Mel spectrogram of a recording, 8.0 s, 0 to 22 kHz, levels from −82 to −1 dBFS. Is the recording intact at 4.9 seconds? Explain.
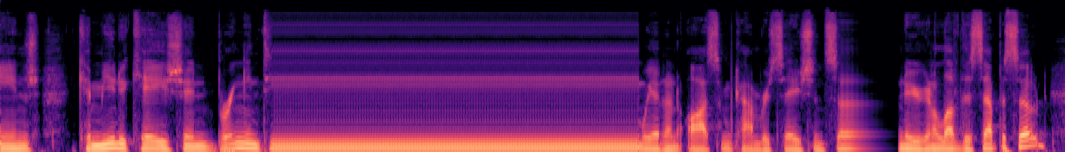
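No, short concealed packet loss at 4.91–4.95 s: about 20 ms never arrived and was synthesised from preceding sound, giving a brief smear, visible as a flattened spectral patch.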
